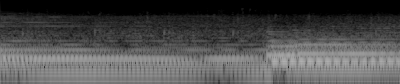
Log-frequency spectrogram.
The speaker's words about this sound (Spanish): Dale un fuerte aplauso a Dios hoy. Él es bueno.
